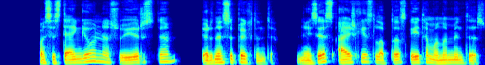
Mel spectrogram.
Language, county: Lithuanian, Vilnius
